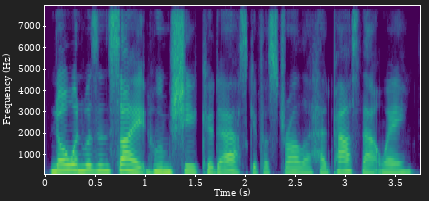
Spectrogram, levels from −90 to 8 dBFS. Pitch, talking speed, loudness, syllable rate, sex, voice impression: 225 Hz, 240 wpm, -18 LUFS, 5.4 syllables/s, female, very feminine, young, very thin, very tensed, very powerful, very bright, soft, very clear, very fluent, slightly raspy, very cute, intellectual, very refreshing, slightly sincere, slightly calm, very friendly, very reassuring, very unique, elegant, wild, very sweet, very lively, slightly kind, intense, sharp, very light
